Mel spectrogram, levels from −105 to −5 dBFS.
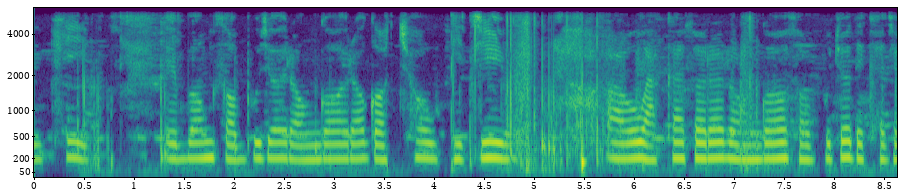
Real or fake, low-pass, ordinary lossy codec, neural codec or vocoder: real; 5.4 kHz; none; none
